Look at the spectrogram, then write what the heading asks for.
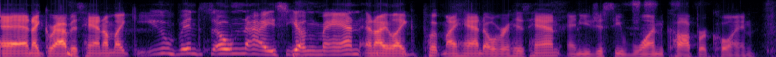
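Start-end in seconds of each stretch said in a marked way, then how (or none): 1.4-3.6 put-on very high, frail, quavering old man voice. Playing a hunched character posing as an old man, thanking someone: acting as a frail old man. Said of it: "like an old man".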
